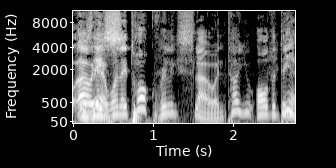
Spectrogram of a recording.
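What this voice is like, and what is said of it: Bad imitation of English accent. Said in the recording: “that bad English impression”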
